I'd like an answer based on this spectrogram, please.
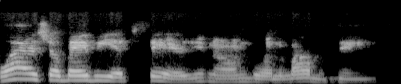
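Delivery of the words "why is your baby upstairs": loud, high-pitched yell. Retelling calling downstairs for the daughter: imitating own past screaming. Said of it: "I'm screaming out for Autumn".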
